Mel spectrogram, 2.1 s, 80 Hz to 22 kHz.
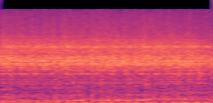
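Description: Loud early-1970s rock music played from a vinyl LP: electric guitar and bass sustaining a dense, steady passage.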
